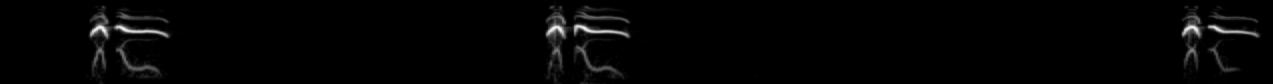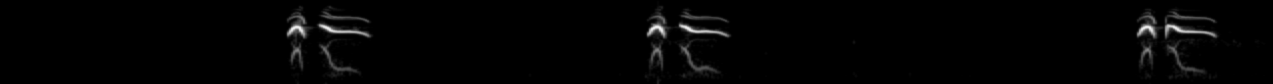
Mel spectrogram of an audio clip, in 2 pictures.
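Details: Six thin, very high, slightly falling call notes from a dark-sided flycatcher (Muscicapa sibirica), a rare passage migrant in Taiwan, given singly or in quick pairs every one to two seconds against a silent background.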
